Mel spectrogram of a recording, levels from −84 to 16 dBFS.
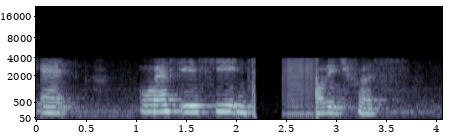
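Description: Speech coded with the iLBC codec throughout, band-limited below 4 kHz with a plainly audible rough, synthetic edge that fits the 15.2 kbps mode with 20 ms frames. Lost iLBC frames at 1.14 to 1.20 s and 3.08 to 3.11 s are bridged by a brief buzzy held vowel, gaps of about 40 ms and 20 ms that suggest two frames and one frame. A cable pulled and plugged in between 2.16 and 2.82 s gives a pop, about 0.61 s of dropout including roughly 0.34 s of 50 Hz mains buzz, then a second pop.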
